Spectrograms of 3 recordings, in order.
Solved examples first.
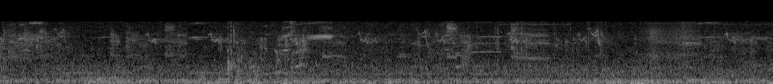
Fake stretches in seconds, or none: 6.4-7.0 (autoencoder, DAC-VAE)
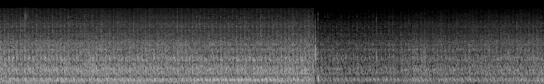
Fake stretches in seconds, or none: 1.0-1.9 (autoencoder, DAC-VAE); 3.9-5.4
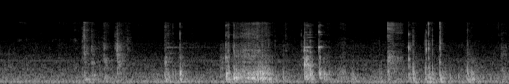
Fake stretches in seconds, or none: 1.4-2.3 (vocoder, BigVGAN v2); 4.0-5.1

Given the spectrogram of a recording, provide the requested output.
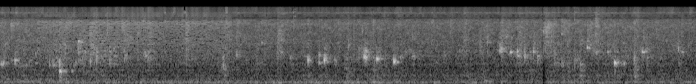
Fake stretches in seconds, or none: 4.6-6.5 (vocoder, BigVGAN v2)

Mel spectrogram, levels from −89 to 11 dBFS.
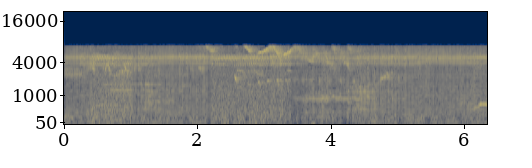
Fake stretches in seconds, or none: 0.0-0.4 (vocoder, BigVGAN v2); 1.0-2.2; 3.4-6.4

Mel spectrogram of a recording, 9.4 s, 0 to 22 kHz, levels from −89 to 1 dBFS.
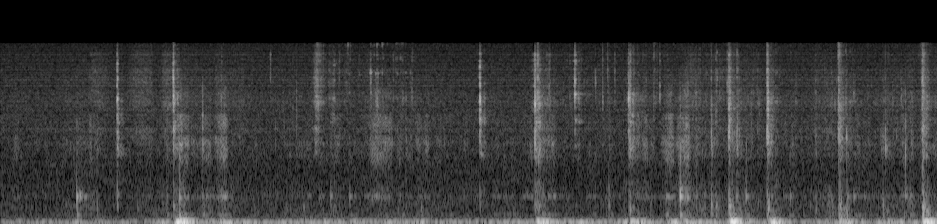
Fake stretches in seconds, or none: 0.0-9.4 (vocoder, Vocos)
